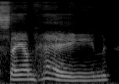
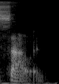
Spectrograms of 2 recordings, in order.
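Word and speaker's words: Samhain: which we would pronounce we would try to say like spell it s o w i n but it's spelled s a m h a i n so not Sam Hayne it's sin.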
